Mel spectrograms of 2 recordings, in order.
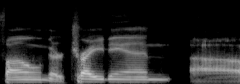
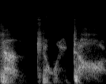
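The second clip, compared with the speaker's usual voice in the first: hushed, secretive whisper. Retelling a buddy calling back after things didn't go well, retelling a whisper. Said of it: "he's whispering".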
